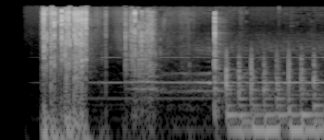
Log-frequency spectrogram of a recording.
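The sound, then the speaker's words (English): A deck of playing cards printed with unsolved cases being shuffled: loud, dense riffling and crackling bursts that ease off, then return as rapid flicking snaps with a steady tonal layer underneath. “This is not your ordinary deck of playing cards.”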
